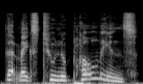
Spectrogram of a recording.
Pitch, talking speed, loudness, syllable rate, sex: 195 Hz, 165 wpm, -18 LUFS, 5.4 syllables/s, male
